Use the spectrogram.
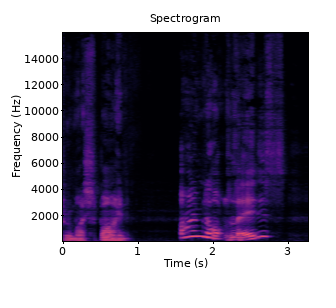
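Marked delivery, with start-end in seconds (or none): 1.6-3.0 very high, timid, cautious squeaky bleat. Reading a scene where the narrator denies being Les: cautious squeaky bleat. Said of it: "I cautiously bleat".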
